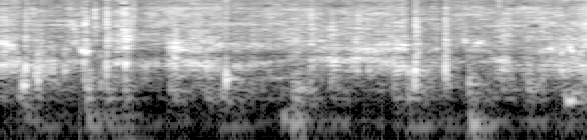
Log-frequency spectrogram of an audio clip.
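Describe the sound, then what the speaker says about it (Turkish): Rice pudding (sütlaç) mixture stirred in a pot, a soft scraping and swishing with light spoon clinks, close and quiet, with no voices. "içine döküp bir güzel karıştırıyoruz"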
